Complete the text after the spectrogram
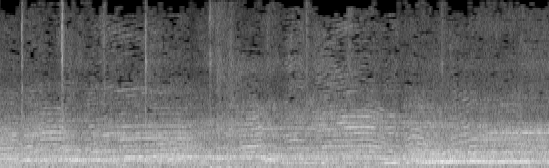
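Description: A volleyball thumps as a player bounces it.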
